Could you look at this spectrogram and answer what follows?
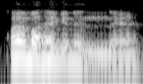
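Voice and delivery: voiced Chopper. Chopper quoted in story.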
